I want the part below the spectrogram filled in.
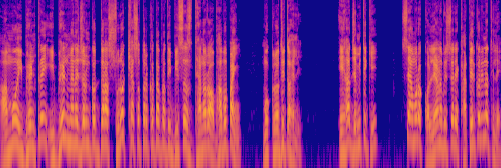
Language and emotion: Odia, angry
